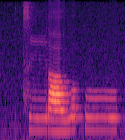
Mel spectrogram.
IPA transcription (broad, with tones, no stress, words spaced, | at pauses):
t͡siː˨ɾaː˨ wʊ˦k͡puː˦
